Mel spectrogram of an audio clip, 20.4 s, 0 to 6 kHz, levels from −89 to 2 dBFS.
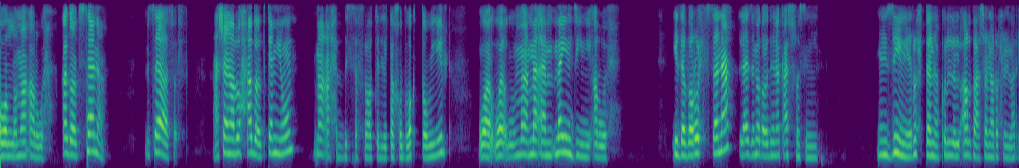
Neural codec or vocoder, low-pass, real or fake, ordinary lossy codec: codec, 32 kHz, 1.9 kbps, SNAC; 5.4 kHz; fake; none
